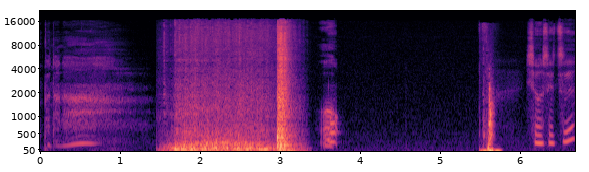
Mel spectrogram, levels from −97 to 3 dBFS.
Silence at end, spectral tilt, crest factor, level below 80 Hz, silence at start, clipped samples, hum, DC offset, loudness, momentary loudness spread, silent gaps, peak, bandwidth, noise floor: 0 s; -4.5 dB/octave; 26 dB; -32 dBFS; 0.2 s; under 0.1%; none; under 0.1%; -25 LUFS; 25 LU; none; -2 dBFS; 17.5 kHz; -70 dBFS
